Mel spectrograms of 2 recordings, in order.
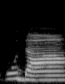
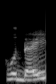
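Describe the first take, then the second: First: The word ends on a long a vowel. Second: The word ends with an ai sound. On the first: The speaker calls it right. "हम करते हैं जी वक्फ। तो हम करेंगे हुदा" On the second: The speaker calls it wrong. "हुदई नहीं पढ़ देना इसको किसी ने भी"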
